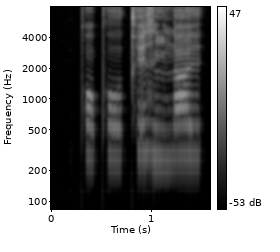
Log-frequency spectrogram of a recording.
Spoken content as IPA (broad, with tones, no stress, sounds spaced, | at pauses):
pʰ ɔ˨ pʰ o˨ ʊ̯ kʰ ḛ˦˨ z ĩ˨ n a˦ ɪ̯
